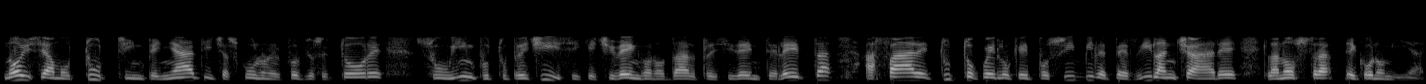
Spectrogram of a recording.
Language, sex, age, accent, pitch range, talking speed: Italian, male, 50-69, native, 140-190 Hz, 120 wpm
